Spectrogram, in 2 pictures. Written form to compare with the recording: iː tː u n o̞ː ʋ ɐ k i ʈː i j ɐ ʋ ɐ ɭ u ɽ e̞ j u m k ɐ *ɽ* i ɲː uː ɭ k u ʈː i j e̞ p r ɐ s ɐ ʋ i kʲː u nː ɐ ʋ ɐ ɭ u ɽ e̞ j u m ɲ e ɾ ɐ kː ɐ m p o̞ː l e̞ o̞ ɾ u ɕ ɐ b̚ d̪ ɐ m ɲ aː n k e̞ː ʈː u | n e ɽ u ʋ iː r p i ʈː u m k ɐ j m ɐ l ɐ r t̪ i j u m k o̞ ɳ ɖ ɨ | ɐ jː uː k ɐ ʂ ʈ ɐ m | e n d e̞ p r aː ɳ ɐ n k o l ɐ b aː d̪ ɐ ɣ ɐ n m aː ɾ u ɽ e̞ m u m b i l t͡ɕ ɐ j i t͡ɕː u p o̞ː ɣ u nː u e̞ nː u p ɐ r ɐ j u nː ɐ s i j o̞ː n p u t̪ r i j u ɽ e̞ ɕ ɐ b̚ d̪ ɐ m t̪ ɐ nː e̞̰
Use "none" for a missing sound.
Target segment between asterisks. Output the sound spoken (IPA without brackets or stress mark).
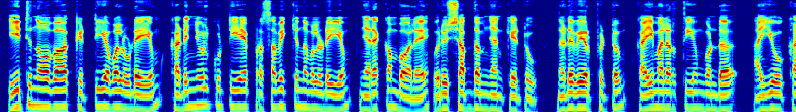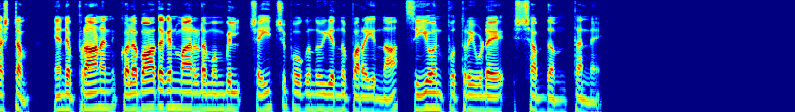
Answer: ɽ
